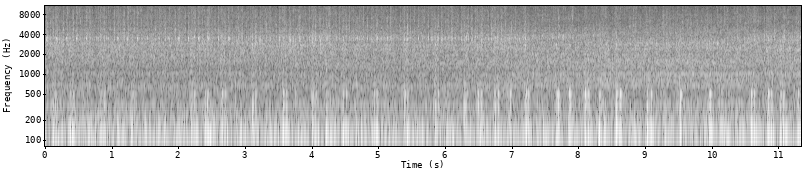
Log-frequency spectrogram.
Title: 2005 A6 C6 Cylinder 1-3 misfire 2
